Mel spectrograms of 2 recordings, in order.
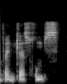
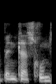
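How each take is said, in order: First: The last word ends with an s sound. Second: The last word ends without an s sound. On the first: The speaker calls it right. "c'est Open Classrooms" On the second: The speaker calls it wrong. "c'est pas Open Classroom"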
